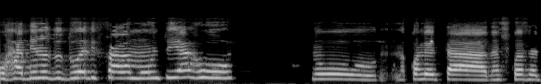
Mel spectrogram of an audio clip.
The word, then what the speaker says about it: Yahu: Pois bem, vimos que o bigrama, as duas letras Yud, He, se pronuncia como Ya, e o trigrama Yud, He, Vav, né? Como Yahu.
